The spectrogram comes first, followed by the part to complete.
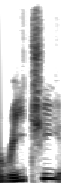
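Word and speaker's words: Ricci: It has Christina Christina Richi I think is how you say her name and Richie.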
